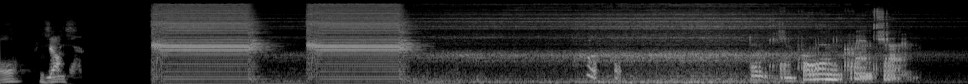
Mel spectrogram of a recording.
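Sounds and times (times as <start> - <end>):
speech: 0.1 - 0.9, 5.8 - 6.4, 7.5 - 9.2
harsh electronic buzzer blasts from a pressed button: 1.5 - 4.6.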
